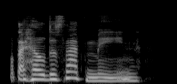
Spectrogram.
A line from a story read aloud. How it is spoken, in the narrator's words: Catriona grumbled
